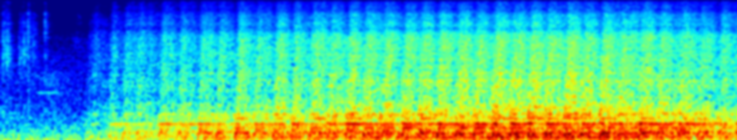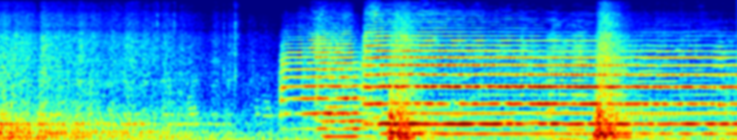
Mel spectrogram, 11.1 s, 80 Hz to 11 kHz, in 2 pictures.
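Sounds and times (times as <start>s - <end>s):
drum roll: 0.6s - 11.0s.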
